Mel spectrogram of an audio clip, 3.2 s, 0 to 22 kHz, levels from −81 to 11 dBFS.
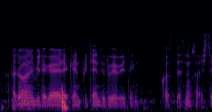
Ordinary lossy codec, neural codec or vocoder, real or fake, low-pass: none; none; real; 7.2 kHz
